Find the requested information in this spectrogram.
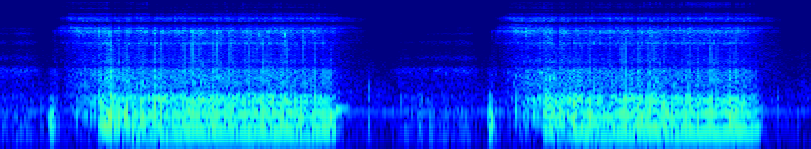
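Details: An adult woman heavily snoring on a couch, described as loud as a chainsaw: rough, rattling snores on long breaths in, about two in eight seconds, with quiet pauses between.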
